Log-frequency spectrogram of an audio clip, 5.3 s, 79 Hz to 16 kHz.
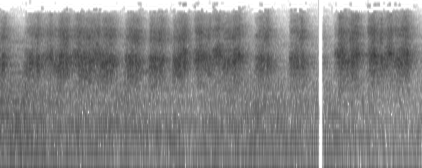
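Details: Two magpies attacking a stray cat and chasing it as it flees give a harsh, rasping chatter of fast scratchy bursts with a brief break near the end; recorded 5 July 2024.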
